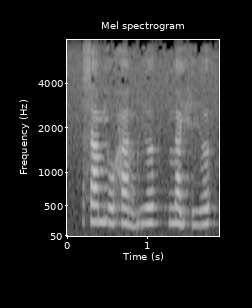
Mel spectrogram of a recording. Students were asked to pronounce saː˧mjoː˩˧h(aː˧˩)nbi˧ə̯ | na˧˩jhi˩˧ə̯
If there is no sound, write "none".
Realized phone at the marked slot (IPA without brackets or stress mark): aː˧˩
